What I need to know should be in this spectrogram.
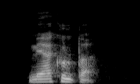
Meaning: mea culpa
- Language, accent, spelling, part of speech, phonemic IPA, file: French, France, mea culpa, interjection, /me.a kul.pa/, LL-Q150 (fra)-mea culpa.wav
